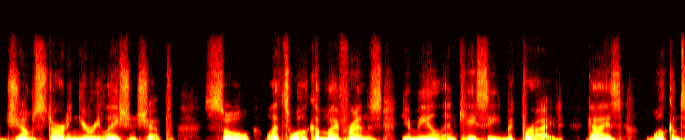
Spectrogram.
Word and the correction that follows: Yamile: Oh, that's how you say it. Jamile. – Yes. – Okay. I've been pronouncing it wrong all these years or all these months.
